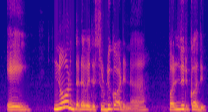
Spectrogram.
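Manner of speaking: threatening husband. Acted. Husband forbidding wife to say graveyard, threatening. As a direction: threaten her low and deliberately.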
